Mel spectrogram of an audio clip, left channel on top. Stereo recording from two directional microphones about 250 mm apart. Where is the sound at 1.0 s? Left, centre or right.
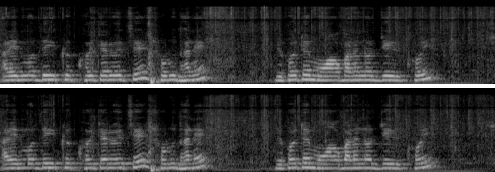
Centre.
